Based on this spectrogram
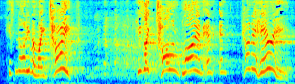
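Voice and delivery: high-pitched comic objection; hammed-up dismay; incredulous protest. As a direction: whine it up high, as if arguing with God. Acted protest to God.

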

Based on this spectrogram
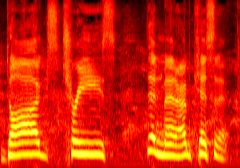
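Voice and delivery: loud, high laughing list. Real, not acted. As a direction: laugh through the absurd list. Laughing at own excess.

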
